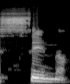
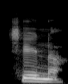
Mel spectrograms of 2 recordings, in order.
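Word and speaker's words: Cina: You will not pronounce it as an English people. Somebody will quickly see it. You not say sena. No, you are going to say what? China.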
